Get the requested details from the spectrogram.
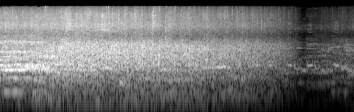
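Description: A choir sings in a large echoing hall, then the singing fades out.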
